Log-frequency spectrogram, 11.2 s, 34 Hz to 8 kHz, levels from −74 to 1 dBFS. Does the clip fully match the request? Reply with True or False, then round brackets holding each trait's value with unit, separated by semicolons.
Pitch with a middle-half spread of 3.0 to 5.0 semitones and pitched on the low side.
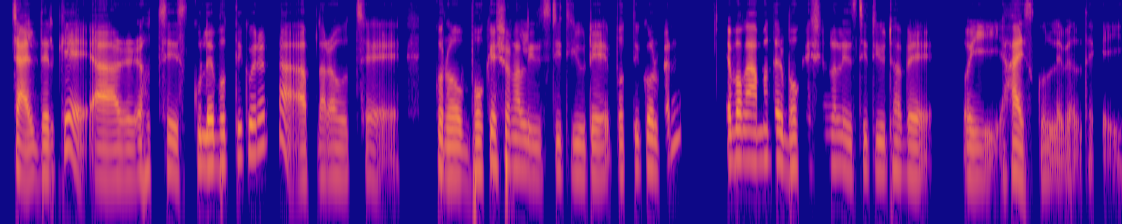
True (4.4 semitones; 130 Hz)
